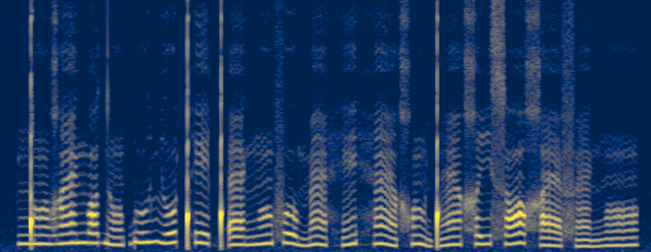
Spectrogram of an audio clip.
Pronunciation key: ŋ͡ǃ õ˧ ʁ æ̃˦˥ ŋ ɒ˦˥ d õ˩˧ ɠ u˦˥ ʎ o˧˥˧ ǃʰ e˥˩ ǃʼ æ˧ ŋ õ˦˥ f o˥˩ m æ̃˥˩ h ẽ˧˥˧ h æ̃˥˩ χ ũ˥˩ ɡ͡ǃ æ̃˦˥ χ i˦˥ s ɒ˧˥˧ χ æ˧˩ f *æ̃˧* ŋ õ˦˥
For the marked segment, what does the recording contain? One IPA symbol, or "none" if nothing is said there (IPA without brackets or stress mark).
æ̃˧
